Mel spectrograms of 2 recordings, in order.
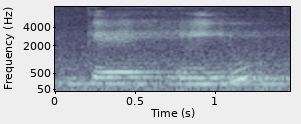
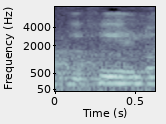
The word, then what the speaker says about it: guerreiro: Nessa palavra guerreiro, nós não falamos guerreiro, né? De novo, a gente não pronuncia o U, é como se não existisse.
